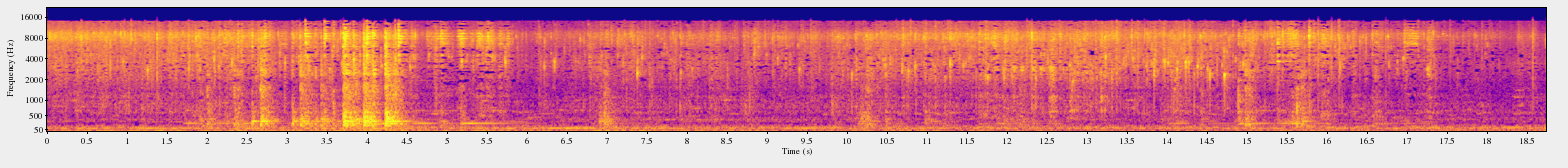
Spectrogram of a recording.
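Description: Batter-coated pointed gourd leaf fritters sizzling in hot oil in a metal karahi, with a steady hiss. A spatula scrapes the pan and turns them, loudest about three to four seconds in and again briefly near the end.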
